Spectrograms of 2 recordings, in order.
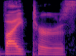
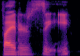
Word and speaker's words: FighterZ: I actually found out it was actually pronounced Viters, not Fighters Z.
